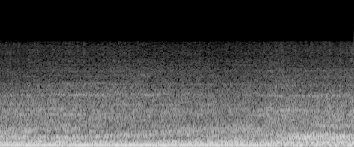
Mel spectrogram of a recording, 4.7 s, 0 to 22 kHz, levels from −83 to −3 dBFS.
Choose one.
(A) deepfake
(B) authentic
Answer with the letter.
B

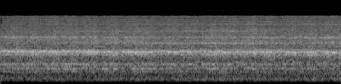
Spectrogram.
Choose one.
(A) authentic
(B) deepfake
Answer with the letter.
B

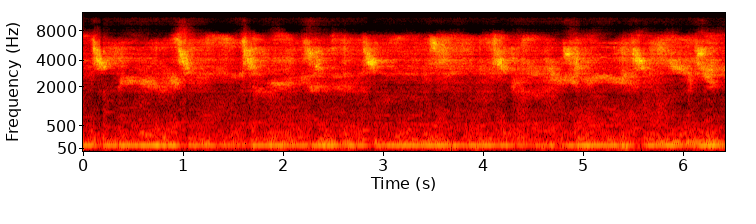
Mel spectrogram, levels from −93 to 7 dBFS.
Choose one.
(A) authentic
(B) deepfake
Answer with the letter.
B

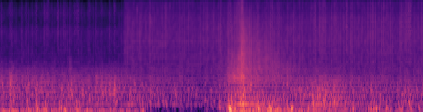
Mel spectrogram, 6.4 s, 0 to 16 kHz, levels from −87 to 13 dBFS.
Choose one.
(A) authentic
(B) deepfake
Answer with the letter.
B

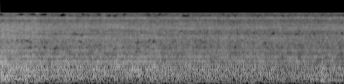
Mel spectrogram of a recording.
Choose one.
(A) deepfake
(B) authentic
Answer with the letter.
A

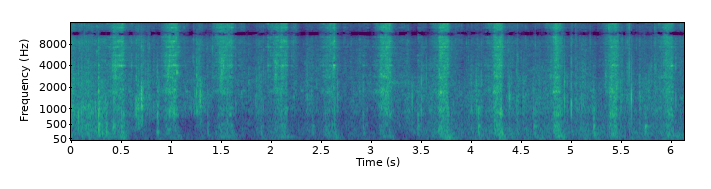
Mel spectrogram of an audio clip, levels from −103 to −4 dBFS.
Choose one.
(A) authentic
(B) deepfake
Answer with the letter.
A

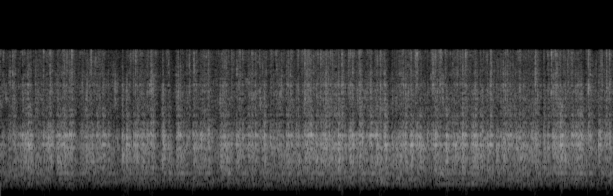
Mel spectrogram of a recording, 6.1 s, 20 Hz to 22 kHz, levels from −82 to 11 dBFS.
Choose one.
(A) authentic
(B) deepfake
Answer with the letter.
A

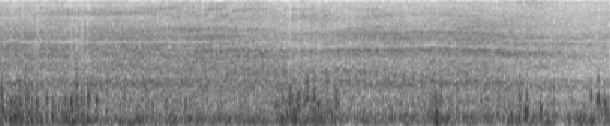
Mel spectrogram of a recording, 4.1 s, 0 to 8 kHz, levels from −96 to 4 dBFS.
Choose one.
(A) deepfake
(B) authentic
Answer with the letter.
B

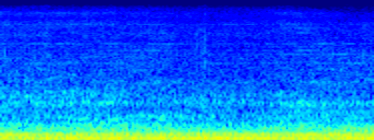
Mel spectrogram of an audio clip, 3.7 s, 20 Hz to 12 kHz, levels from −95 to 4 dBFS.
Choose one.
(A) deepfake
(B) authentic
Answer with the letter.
B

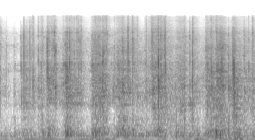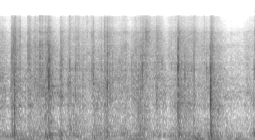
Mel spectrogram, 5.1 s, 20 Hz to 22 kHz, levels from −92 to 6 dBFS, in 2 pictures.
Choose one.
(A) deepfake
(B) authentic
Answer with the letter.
A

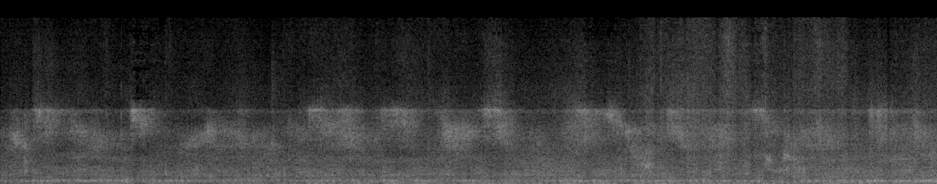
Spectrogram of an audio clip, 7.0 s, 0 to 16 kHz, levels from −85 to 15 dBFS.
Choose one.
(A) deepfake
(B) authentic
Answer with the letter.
A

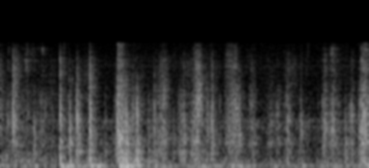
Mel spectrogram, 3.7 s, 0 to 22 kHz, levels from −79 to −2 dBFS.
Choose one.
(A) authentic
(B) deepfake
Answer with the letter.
A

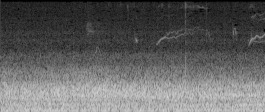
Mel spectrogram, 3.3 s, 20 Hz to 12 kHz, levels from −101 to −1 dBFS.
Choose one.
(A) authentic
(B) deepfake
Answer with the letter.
A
